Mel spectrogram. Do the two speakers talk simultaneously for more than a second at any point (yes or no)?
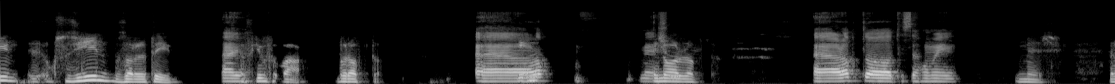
no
